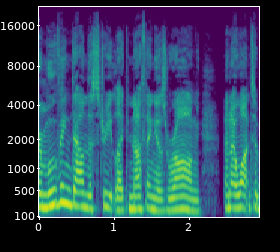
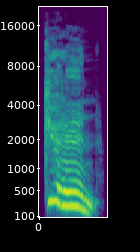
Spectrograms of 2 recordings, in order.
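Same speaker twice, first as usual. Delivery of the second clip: sharp, louder hissed command; hissed order; 4 semitones higher, 5 dB louder than usual. A narrator's reading. Kidnapper shoving her into the car, hissed command. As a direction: spit the order through the teeth. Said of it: "he hisses".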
